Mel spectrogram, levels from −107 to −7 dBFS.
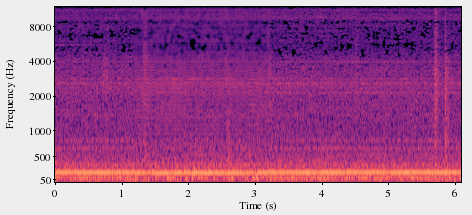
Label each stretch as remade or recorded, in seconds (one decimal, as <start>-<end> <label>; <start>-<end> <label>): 0.0-1.2 recorded; 1.2-3.2 remade; 3.2-6.1 recorded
